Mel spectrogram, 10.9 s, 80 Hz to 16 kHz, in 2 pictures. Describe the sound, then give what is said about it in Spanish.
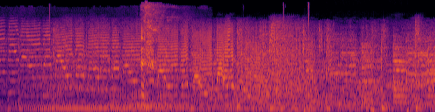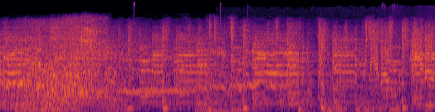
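A loud, energetic instrumental theme tune in the style of a 1970s police TV series plays continuously for the whole stretch, with dense brassy layers and a driving beat, with no voices. “¿Cuánta gente estará pensando ahora, ay, ¿de qué me suena esta música?”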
